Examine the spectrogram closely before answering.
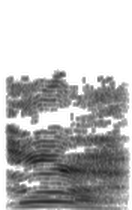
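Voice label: pain, Chinese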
